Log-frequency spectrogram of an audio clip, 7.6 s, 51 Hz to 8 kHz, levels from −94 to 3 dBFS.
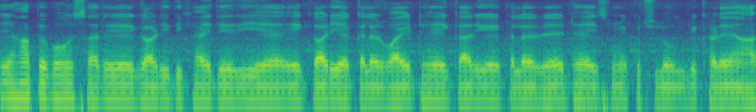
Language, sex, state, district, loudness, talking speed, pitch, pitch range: Hindi, male, Chhattisgarh, Raipur, -19 LUFS, 220 wpm, 85 Hz, 80-85 Hz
